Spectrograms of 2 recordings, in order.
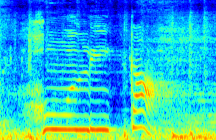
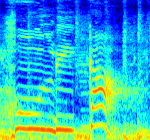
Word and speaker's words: Holika: Oh, let's learn how to say her name. It's Holika. One more time, Holika.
